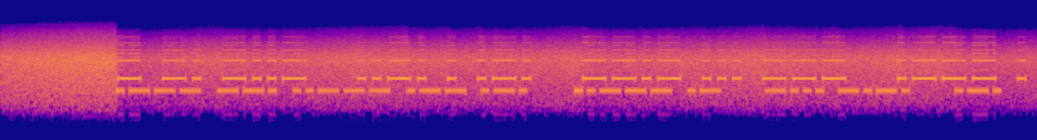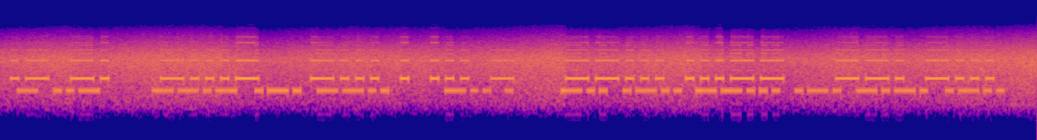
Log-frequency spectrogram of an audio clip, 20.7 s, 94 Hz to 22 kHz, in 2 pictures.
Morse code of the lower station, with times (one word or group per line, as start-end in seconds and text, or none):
1.2-5.3 JG2WR
5.7-7.2 2A
7.7-9.1 BC
9.5-10.0 R
10.5-11.4 TU
11.9-14.2 QRZ
14.8-15.5 DE
16.0-20.4 DL7RCL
